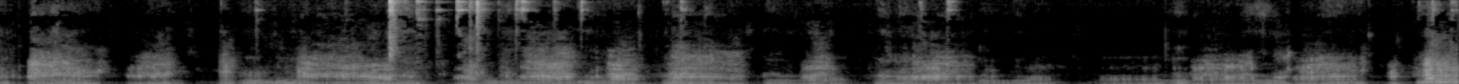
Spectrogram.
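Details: Zuko, a dog, playing with Izzy indoors, growling in long rumbling bursts broken by short pauses, low and gravelly throughout, with brief yips between bouts.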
